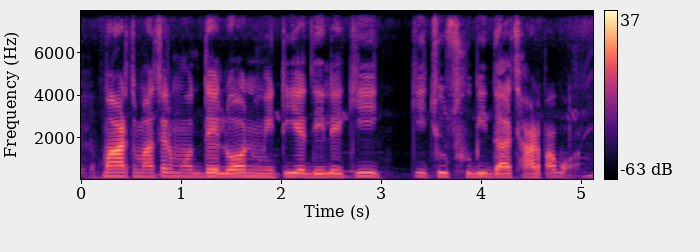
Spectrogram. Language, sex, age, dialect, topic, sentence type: Bengali, male, 18-24, Western, banking, question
